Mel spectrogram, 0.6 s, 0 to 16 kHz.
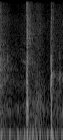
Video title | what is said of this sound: BELI KULKAS BARU BUAT KELUARGA DI NGAWI ⁉️ yang lama kekecilan itupun dulu aku beli pas awal2 jd tkw | suarane diketoki granite tidak kopong sama sekali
